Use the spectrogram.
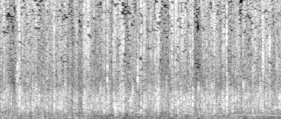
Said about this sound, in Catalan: Un fort aplaudiment, moltes gràcies per haver acceptat aquesta comanda.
